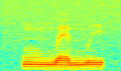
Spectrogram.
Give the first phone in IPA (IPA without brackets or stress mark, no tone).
õ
